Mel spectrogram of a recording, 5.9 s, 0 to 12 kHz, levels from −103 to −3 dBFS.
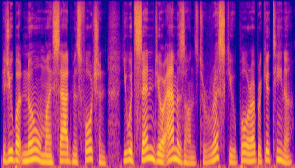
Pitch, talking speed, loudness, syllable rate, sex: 150 Hz, 160 wpm, -18 LUFS, 4.7 syllables/s, male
